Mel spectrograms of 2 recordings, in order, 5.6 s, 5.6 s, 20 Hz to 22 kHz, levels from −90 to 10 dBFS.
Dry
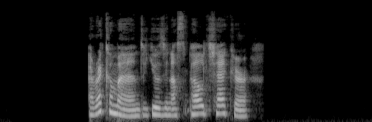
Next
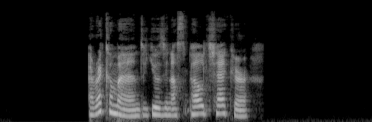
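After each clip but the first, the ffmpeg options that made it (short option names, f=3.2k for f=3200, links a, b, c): -af "lowshelf=f=71:g=6"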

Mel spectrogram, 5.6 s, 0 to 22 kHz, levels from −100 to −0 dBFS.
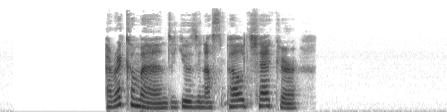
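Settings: -af anull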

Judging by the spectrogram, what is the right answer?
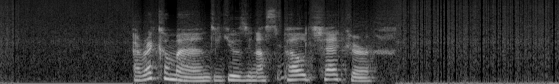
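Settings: -af "aeval=exprs='val(0)+0.5*0.0316*sgn(val(0))':c=same"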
